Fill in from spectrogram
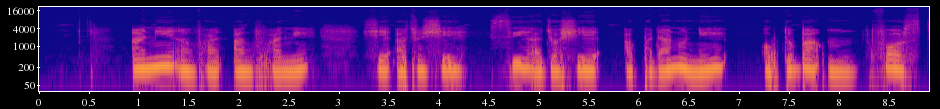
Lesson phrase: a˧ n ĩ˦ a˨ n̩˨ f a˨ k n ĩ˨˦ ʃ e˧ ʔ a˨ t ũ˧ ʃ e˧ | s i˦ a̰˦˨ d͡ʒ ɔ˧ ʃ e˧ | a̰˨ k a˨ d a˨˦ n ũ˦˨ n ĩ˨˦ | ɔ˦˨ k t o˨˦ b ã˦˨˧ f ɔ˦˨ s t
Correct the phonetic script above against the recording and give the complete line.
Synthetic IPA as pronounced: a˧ n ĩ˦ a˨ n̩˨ f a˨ n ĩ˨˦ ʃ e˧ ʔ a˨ t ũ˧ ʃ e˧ | s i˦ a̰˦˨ d͡ʒ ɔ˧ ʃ e˧ | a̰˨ k͡p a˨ d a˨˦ n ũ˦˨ n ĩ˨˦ | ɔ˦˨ k t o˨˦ b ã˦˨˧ f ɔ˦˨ s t

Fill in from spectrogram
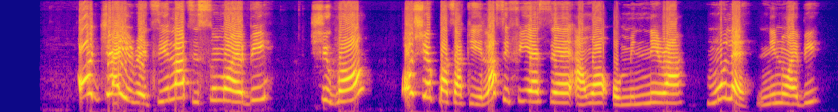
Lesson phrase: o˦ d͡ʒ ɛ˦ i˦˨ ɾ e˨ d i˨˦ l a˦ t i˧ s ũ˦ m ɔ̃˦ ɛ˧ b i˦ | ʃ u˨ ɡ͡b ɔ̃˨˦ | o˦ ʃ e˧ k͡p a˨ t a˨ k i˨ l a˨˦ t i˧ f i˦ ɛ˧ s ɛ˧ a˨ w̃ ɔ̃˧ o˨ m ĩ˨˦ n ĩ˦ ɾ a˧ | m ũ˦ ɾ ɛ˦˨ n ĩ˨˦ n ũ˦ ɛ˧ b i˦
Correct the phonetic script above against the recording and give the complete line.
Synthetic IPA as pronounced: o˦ d͡ʒ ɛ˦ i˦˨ ɾ e˨ t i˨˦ l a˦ t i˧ s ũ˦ m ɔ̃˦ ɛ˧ b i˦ | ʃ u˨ ɡ͡b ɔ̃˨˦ | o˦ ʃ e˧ k͡p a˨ t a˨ k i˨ l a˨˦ t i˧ f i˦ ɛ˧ s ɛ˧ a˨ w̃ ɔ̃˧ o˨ m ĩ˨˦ n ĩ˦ ɾ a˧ | m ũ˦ l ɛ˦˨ n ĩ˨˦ n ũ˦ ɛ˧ b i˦

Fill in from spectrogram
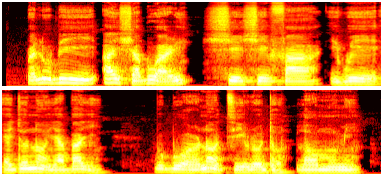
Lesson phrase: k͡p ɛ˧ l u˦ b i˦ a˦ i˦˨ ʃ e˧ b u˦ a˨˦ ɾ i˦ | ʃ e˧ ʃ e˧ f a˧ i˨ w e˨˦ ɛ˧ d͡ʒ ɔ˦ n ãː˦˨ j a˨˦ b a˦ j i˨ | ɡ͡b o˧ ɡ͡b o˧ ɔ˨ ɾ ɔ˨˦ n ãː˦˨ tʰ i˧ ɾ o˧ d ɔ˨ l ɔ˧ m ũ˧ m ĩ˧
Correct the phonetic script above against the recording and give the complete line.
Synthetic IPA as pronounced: k͡p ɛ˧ l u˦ b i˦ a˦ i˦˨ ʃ a˧ b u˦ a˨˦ ɾ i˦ | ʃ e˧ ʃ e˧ f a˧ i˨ w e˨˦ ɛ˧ d͡ʒ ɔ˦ n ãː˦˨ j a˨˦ b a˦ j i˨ | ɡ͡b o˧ ɡ͡b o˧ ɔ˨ ɾ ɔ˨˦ n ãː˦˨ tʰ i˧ ɾ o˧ d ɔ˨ l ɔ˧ m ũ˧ m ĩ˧

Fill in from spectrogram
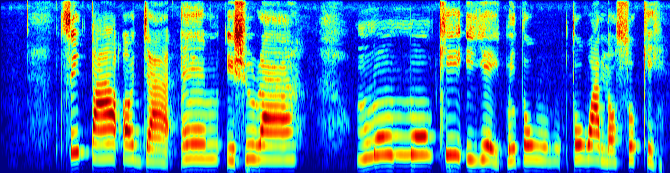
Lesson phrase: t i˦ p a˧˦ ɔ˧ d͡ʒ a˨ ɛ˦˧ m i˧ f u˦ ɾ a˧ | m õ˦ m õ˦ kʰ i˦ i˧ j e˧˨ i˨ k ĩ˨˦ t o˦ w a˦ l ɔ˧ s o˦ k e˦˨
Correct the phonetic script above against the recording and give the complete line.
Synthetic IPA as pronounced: t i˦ t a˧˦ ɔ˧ d͡ʒ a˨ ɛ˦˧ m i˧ ʃ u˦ ɾ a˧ | m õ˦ m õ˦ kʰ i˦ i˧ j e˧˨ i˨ k͡p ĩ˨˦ t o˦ w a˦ l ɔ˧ s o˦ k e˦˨

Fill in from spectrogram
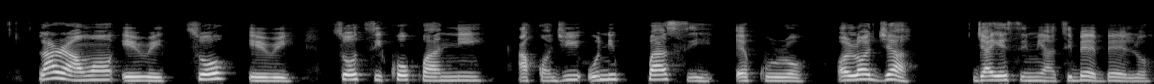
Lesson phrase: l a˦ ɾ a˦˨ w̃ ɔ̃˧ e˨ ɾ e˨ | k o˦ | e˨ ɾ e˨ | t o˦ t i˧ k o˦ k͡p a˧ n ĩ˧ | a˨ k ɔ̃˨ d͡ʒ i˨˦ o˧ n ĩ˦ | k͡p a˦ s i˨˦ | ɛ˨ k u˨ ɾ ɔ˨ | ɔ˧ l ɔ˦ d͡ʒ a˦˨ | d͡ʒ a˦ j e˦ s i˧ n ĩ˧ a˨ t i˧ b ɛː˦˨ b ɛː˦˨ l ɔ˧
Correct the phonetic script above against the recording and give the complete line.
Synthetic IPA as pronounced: l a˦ ɾ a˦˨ w̃ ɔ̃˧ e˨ ɾ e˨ | t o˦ | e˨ ɾ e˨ | t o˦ t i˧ k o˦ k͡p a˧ n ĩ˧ | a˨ k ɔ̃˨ d͡ʒ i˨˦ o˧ n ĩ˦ | k͡p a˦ s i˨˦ | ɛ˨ k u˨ ɾ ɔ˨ | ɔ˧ l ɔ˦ d͡ʒ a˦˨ | d͡ʒ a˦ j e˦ s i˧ m ĩ˧ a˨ t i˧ b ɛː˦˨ b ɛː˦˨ l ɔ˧

